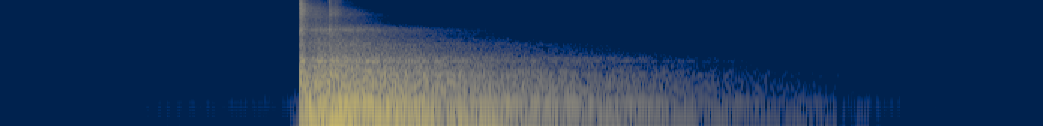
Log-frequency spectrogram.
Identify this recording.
S Spotlight On
large spotlight turning off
